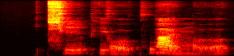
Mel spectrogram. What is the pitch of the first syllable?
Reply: rising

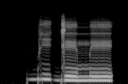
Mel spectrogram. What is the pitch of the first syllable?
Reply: falling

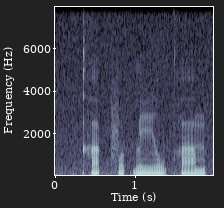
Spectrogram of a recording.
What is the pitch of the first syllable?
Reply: rising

